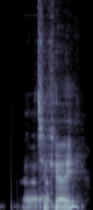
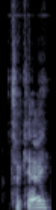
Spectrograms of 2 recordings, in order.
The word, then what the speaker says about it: Takei: Takei, yeah. Takei.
